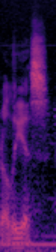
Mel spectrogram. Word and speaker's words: Elias: of the Mariner pitcher Elias yes not the same thing called strike 101 but I think it's pronounced Elias like little lies Lopez last year it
